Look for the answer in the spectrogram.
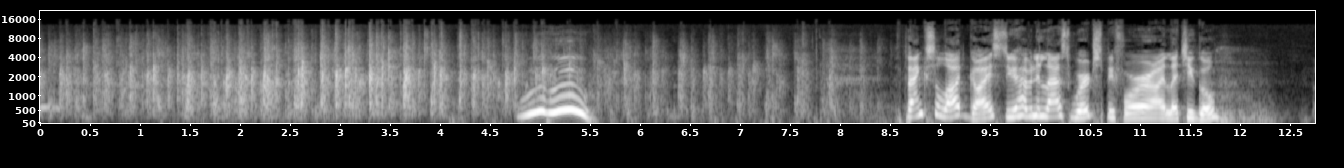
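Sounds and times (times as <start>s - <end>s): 
whooping cheer: 0.0s - 0.5s, 4.7s - 5.8s
crowd applauding the bands: 0.0s - 8.6s
speech: 4.8s - 5.7s, 8.7s - 12.0s.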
